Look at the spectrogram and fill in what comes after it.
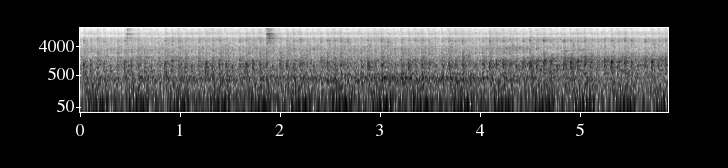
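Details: Swaraj 735 FE tractor diesel in 2nd gear after replacing failed gearbox bearings (2nd-gear noise under load in the field); test run with an even steady chug, no whine or grinding, customer reports no noise.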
